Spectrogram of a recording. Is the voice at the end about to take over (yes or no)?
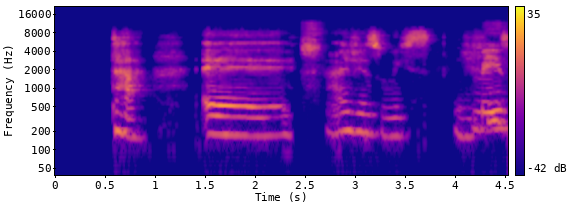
yes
